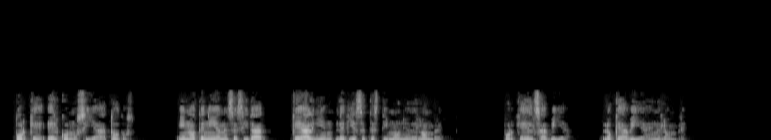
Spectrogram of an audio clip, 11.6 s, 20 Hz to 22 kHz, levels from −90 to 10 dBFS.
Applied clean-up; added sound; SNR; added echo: none; none; none; none.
